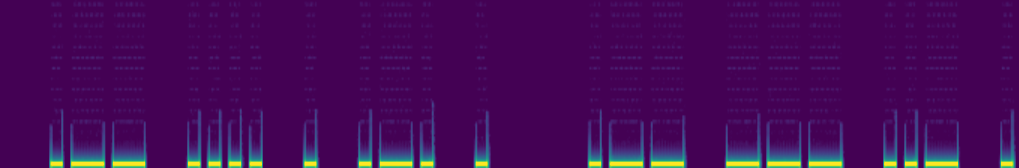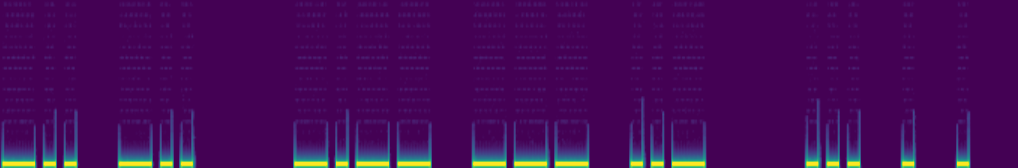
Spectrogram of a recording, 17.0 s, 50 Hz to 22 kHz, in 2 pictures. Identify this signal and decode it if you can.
Morse code, heard as a keyed tone, about 14 wpm, spaced as for 12 wpm, 700 Hz. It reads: WHERE WOULD YOU SEE
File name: Morsekurs / Witze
